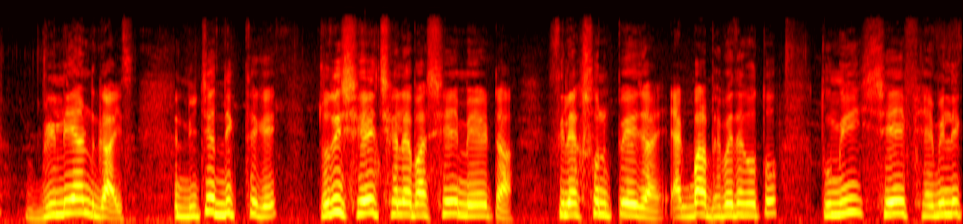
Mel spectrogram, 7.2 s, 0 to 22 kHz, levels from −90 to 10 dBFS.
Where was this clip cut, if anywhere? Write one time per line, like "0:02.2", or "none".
0:01.4

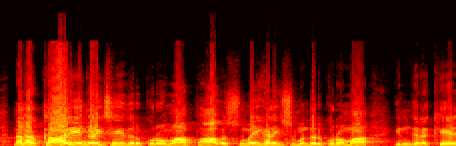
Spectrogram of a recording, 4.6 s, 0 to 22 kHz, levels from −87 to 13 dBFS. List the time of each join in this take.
none

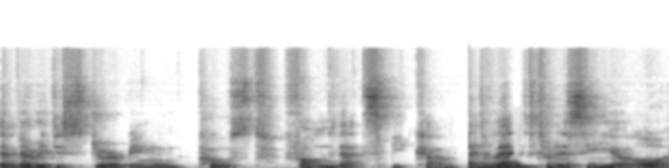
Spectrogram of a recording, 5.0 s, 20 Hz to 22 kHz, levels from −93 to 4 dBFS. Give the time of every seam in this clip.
0:03.5

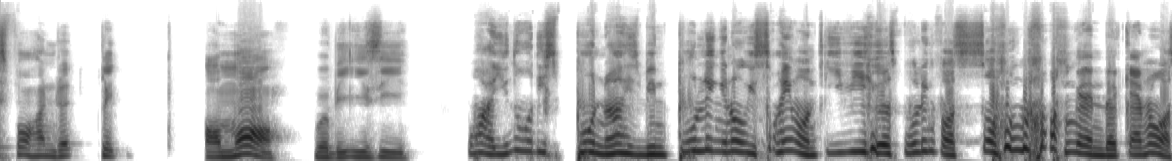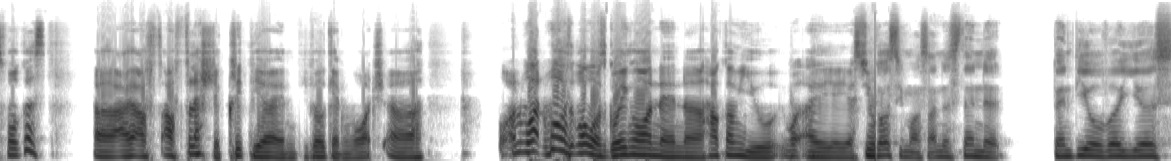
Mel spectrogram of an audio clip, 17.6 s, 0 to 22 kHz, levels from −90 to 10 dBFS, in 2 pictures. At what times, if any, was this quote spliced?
0:03.3
0:15.4

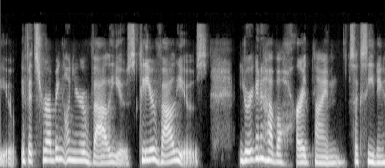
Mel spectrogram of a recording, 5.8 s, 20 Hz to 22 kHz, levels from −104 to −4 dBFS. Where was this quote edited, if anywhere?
0:03.5

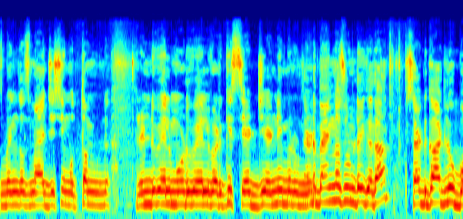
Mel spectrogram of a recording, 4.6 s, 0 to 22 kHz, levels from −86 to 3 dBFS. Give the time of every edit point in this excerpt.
0:03.0

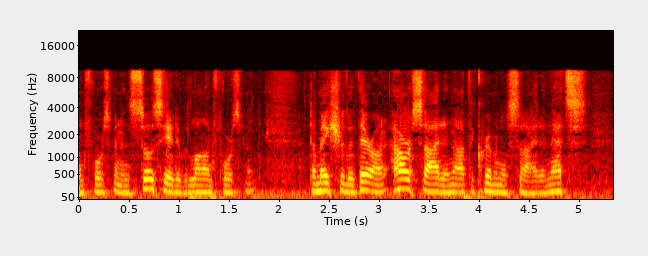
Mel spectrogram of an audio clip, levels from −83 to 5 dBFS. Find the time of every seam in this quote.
none

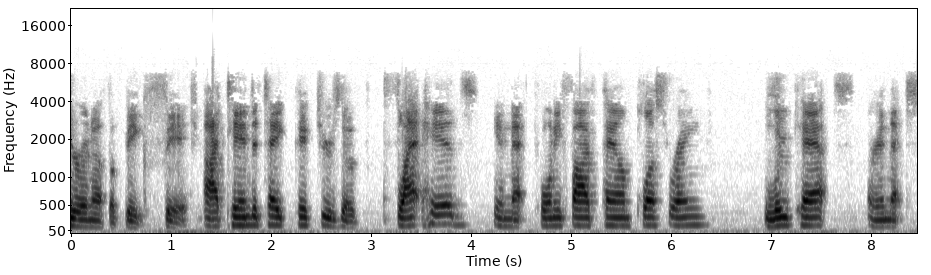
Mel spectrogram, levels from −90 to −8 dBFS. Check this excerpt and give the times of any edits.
0:01.3
0:03.2
0:06.8

